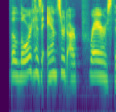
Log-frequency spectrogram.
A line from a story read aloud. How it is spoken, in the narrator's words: the people shouted out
